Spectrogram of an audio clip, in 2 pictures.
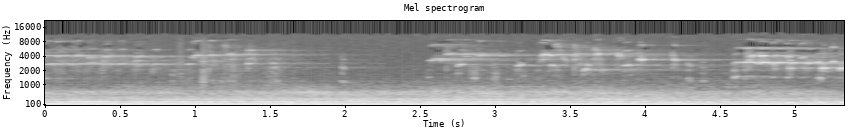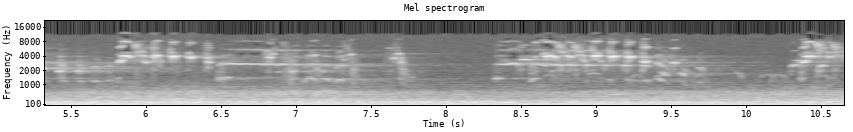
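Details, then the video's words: Two bald eagles arriving at their Hornby Island nest, filmed by a nest and territory camera, call excitedly: bursts of high, piping, chittering notes that fall in pitch, repeating in quick series throughout over a steady low electrical hum. "2 eagles into the bst from the right calling excitely"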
